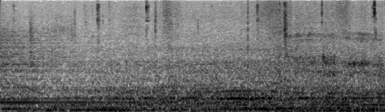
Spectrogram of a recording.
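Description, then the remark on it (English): Steady traffic rumble from a busy street by a little cluster of boutiques and businesses, with a car engine droning and other vehicles passing in a continuous low, even wash of road noise. “I parked my car near her store it's tucked into the back of a little cluster of boutiques and businesses on a busy street.”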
